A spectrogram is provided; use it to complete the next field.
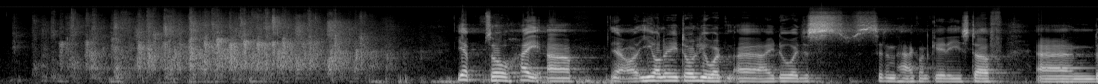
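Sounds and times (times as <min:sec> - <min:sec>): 
audience applause for a conference speaker: 0:00.0 - 0:04.5
speech: 0:04.6 - 0:10.9.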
